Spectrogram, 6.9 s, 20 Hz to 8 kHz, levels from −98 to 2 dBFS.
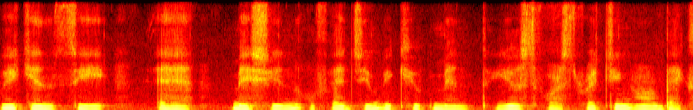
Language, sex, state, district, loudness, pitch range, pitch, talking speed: English, female, Nagaland, Kohima, -16 LUFS, 185-195 Hz, 190 Hz, 120 wpm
